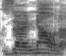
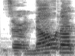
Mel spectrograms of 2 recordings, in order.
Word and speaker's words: Xernona: if y'all don't know Zerona I'm GNA spell it because people get her name wrong it's XS in xylophone e r n o n a xernona Clayton she is one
